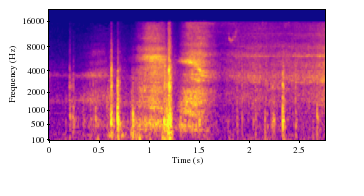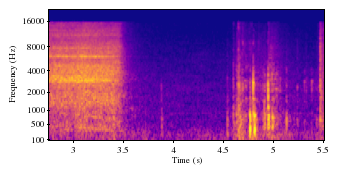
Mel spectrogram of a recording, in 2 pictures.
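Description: A man's breath close to the microphone: one long hissing breath lasting over a second, about two seconds in, with scattered clicks and knocks from the camera being handled before and after.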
